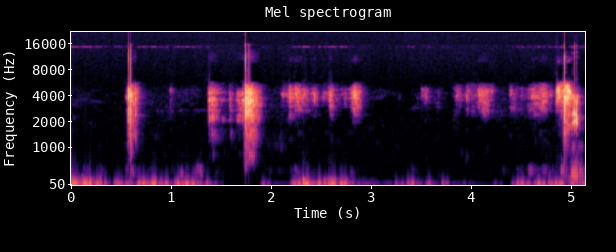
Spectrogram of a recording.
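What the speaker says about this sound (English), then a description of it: "Scissors." Scissors snip through the packaging of Japanese Children's Day treats in a few short, crisp clicks spaced across quiet stretches, with soft rustling and handling noises in between.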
